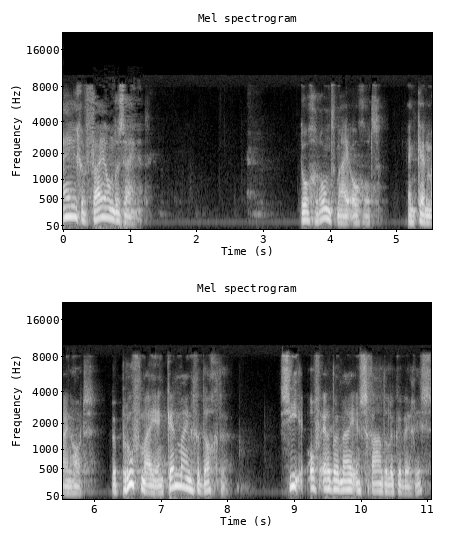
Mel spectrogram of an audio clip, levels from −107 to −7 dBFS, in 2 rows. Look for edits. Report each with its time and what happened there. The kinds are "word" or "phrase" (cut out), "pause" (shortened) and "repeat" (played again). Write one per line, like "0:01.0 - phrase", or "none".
0:04.9 - pause
0:06.1 - pause
0:09.1 - word

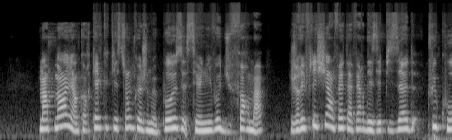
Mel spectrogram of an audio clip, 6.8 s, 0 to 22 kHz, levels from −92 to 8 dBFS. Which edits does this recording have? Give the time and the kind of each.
none

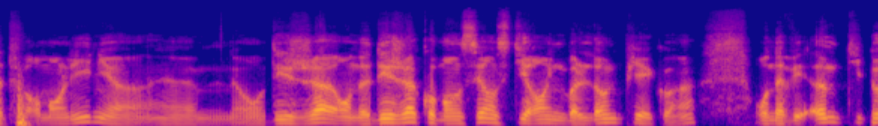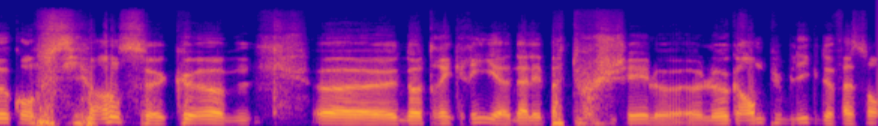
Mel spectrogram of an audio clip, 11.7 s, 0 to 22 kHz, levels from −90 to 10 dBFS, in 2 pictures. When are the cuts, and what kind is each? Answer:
0:01.8 - word
0:10.2 - word

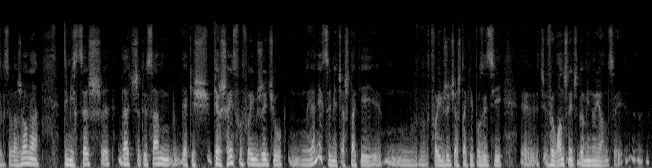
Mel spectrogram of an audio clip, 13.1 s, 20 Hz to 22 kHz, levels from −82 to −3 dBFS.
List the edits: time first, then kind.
0:01.5 - word
0:02.3 - pause
0:05.7 - pause
0:08.6 - word

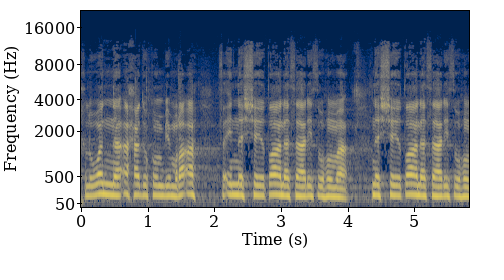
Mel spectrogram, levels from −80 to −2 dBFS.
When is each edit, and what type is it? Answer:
0:04.4 - repeat

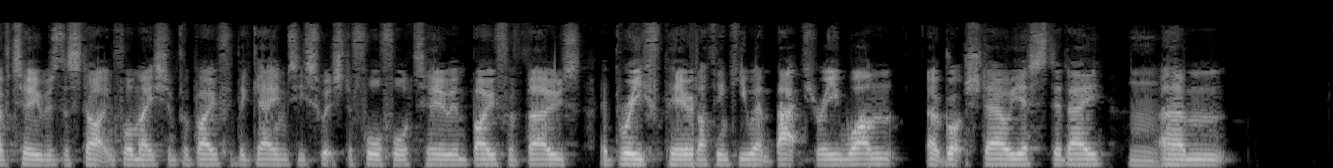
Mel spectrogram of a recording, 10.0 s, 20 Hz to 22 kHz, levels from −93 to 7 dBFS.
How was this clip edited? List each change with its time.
0:04.4 - pause
0:06.0 - phrase
0:08.3 - pause

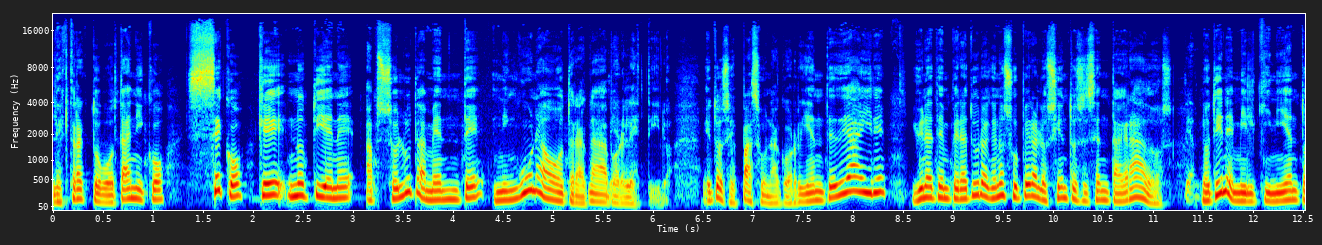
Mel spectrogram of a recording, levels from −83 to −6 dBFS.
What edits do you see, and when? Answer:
0:02.0 - pause
0:05.3 - phrase

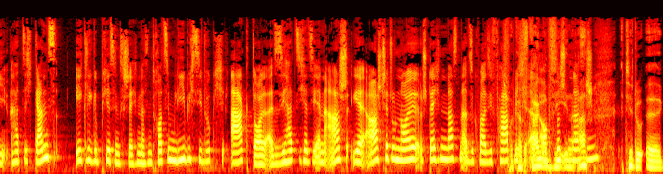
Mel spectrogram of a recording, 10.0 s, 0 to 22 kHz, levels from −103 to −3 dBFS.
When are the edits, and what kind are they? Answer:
none

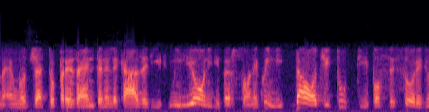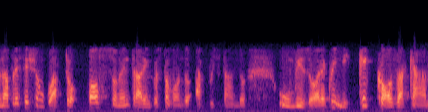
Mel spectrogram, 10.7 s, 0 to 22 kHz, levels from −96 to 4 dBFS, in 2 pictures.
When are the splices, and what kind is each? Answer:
0:02.1 - pause

